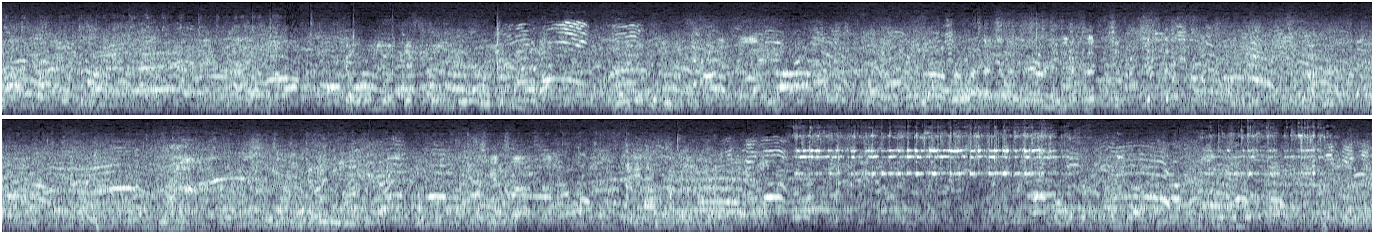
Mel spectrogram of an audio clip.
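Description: A crowd of players and spectators chatters and calls out loudly outdoors.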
